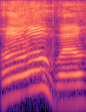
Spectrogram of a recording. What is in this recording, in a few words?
"oh well", cartoon; expletives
